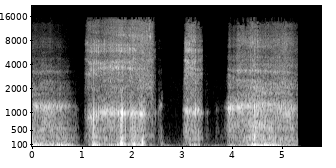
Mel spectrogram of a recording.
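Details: A sleeping male Cocker Spaniel snores in rough, breathy bursts with short quiet pauses between breaths.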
